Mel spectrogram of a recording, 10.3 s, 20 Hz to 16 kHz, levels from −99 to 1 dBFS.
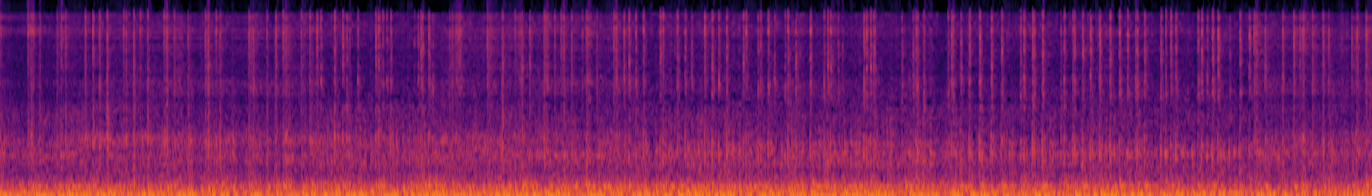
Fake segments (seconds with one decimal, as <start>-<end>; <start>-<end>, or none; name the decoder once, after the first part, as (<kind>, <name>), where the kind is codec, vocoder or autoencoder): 0.0-2.4 (autoencoder, DAC-VAE); 3.3-4.7; 9.4-10.3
